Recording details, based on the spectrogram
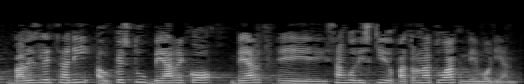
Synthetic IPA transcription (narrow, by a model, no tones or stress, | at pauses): baβ̞e̞zle̞t͡saɾiawɾke̞st̪uβe̞are̞ko̞beaɾisaŋɡo̞ðiskiopat̪ɾo̞nat̪uakme̞mo̞ɾian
